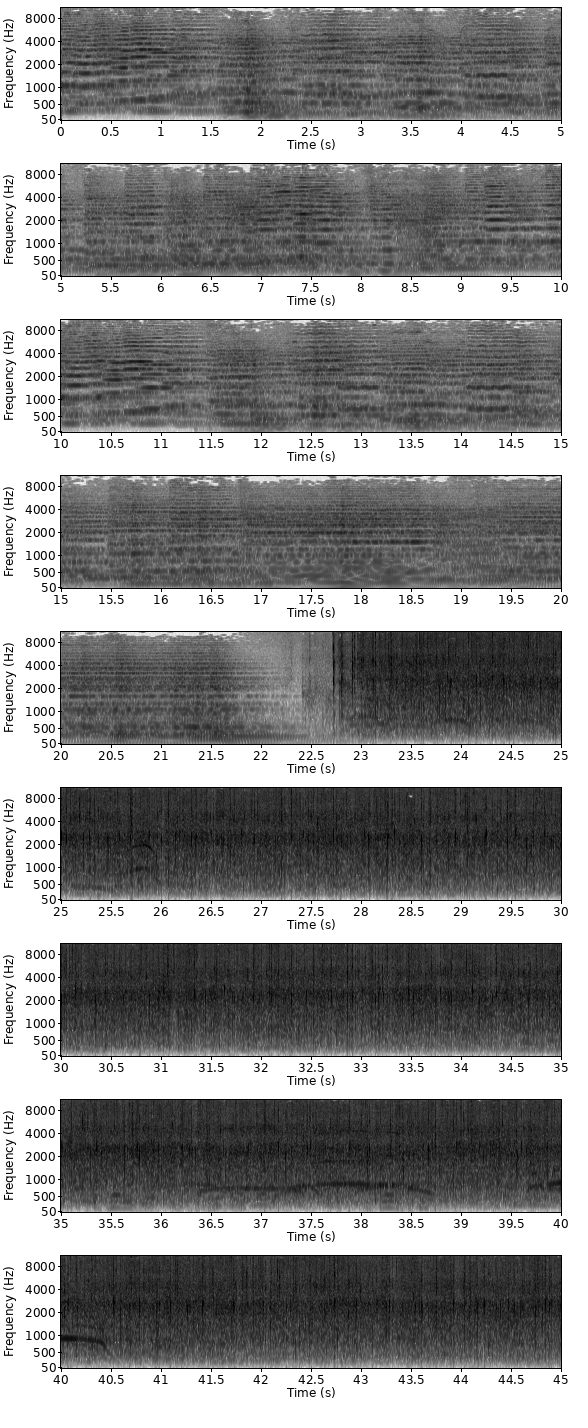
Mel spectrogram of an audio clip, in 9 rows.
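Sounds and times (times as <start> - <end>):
audience applauding: 22.4 - 45.0.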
